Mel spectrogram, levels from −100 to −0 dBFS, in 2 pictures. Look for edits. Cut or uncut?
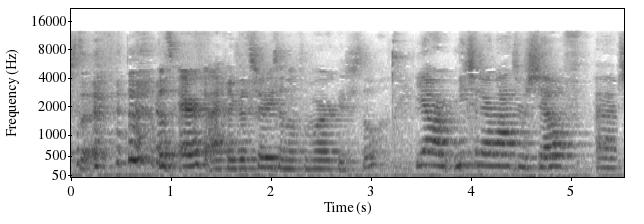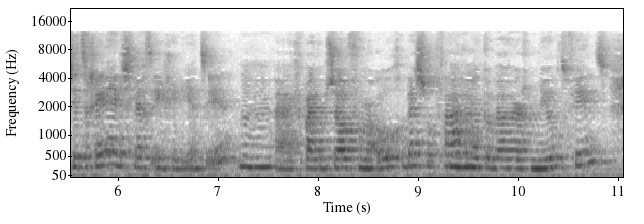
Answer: cut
